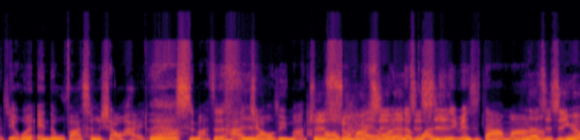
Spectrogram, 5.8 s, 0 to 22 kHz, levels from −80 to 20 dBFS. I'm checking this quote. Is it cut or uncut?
cut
